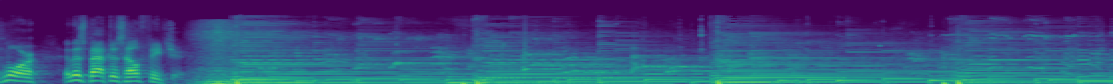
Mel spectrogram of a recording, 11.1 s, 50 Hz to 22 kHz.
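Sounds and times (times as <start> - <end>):
speech: 0.0 - 2.6
shelter dogs barking and whimpering at a dog training center: 2.6 - 11.1.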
